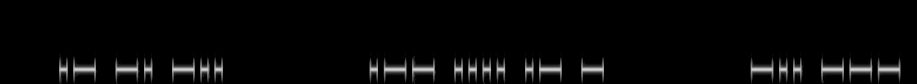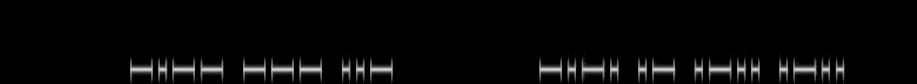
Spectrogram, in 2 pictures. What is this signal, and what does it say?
Morse code, heard as a keyed tone, about 17 wpm, 700 Hz. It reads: AND WHAT DO YOU CALL
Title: 3x Word-Spacing - Sentences from Top 100 Words - 17wpm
